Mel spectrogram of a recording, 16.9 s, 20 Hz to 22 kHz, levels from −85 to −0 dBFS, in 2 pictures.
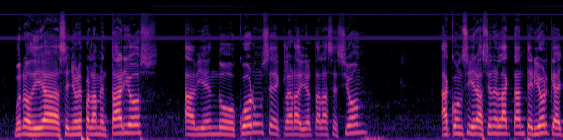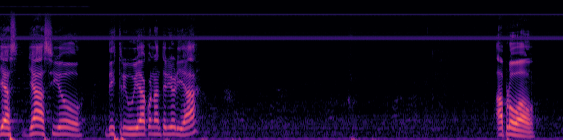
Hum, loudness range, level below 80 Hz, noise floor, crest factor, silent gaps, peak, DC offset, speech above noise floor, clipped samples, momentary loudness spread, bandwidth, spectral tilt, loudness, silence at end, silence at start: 60 Hz at -65 dBFS; 10 LU; -46 dBFS; -57 dBFS; 20 dB; none; -10 dBFS; under 0.1%; 29 dB; under 0.1%; 14 LU; over 20 kHz; -4.5 dB/octave; -28 LUFS; 0.45 s; 0.2 s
